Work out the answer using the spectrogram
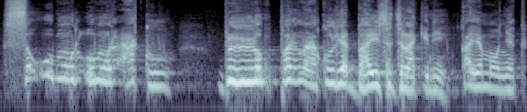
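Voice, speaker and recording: A man's voice: sits high, measured pace, vocal fry, husky, voice pushed up, full character voice. A man voicing a rude male bus driver who blurts out mocking remarks, in a sermon anecdote.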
